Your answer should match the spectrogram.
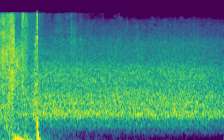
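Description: A short low thump at the start, then steady background noise with no speech, like the open-microphone ambience under a match commentary.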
